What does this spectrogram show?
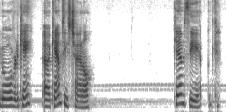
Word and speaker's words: Camsy: Camsy, pronounced Camsy.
